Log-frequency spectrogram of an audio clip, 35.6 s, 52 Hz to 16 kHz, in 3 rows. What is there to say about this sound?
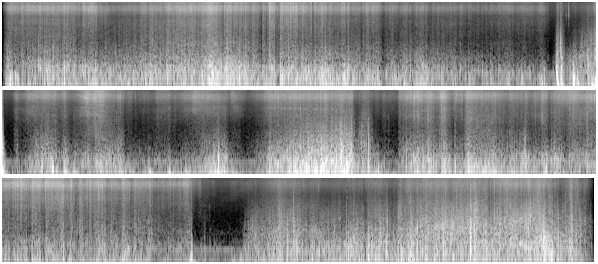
Insulation tear
Miked at <1-2" distance.
Fibreglass insulation layers torn apart in front of mic; insulation gently dragged against the grill of the mic.
distortion, fibres, insulation, noise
